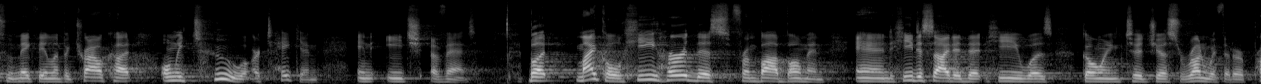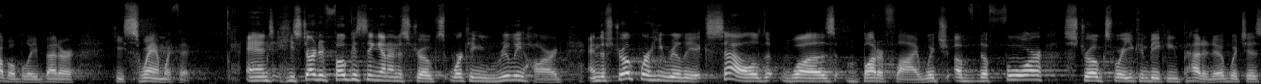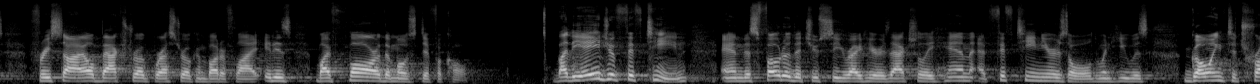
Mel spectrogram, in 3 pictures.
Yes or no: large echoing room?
yes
